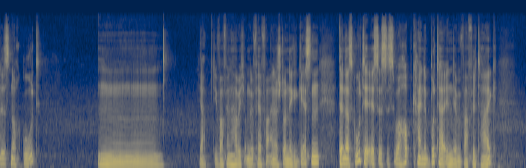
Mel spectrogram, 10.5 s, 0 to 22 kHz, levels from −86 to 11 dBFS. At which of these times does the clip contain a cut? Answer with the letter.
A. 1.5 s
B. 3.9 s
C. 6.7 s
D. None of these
D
